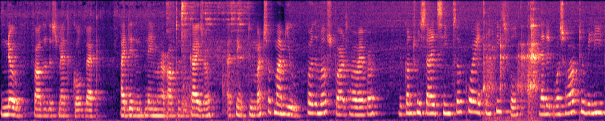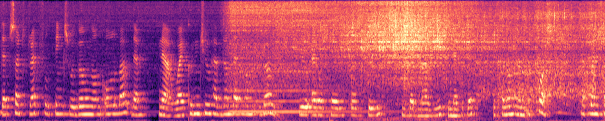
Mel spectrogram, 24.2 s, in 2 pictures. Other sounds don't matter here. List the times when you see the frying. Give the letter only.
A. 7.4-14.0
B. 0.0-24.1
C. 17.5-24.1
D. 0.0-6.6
C.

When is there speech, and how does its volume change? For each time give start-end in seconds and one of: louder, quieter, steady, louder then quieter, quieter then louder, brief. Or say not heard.
0.0-24.1 steady.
